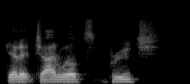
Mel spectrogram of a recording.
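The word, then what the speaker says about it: Booth: And finally, the John Wilkes brooch, or John Wilkes brooch, but it looks like brooch. Get it? John Wilkes brooch. It's pronounced brooch, but it's spelled brooch.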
